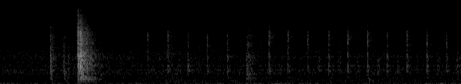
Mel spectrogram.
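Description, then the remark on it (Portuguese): Rapid, irregular clicking of keys on a computer keyboard, starting with one louder clack and continuing as a steady patter of light taps, quiet, with no voices. “Ele punhetando aí o computador.”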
